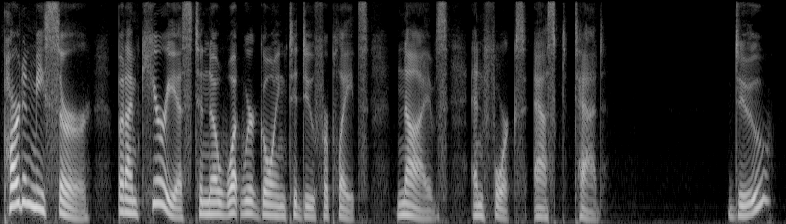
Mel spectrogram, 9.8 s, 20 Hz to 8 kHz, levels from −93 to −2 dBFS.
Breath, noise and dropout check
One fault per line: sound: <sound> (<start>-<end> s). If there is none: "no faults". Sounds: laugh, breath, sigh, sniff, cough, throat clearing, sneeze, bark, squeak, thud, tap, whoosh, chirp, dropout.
no faults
